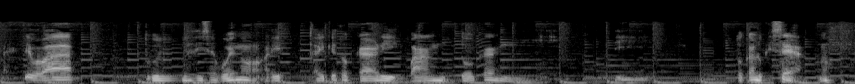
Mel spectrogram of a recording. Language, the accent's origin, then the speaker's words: Spanish; Ecuador; moved away; todas las experiencias que tuve allá en Ecuador, en mi país, de compartir música con grandes músicos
